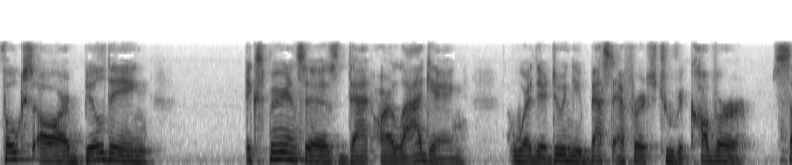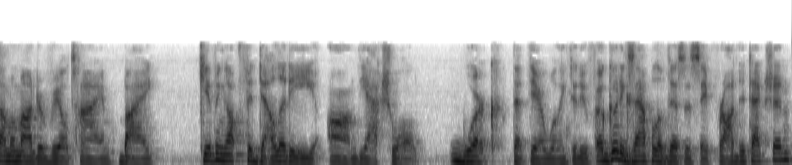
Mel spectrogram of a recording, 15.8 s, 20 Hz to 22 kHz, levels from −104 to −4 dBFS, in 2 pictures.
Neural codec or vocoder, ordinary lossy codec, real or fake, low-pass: none; MP3, 48 kbps; real; 7.2 kHz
